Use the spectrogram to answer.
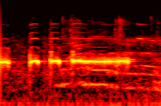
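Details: Bangkok-type zebra dove (perkutut) in full song, used as a lure to get other birds singing. Two short, clear cooing notes are followed by a long, steady, drawn-out whistled coo at an even pitch.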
